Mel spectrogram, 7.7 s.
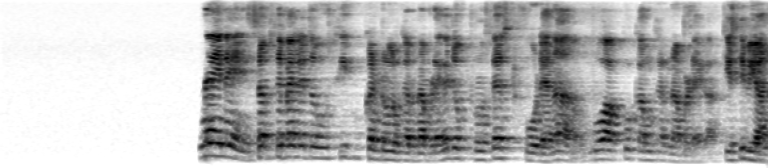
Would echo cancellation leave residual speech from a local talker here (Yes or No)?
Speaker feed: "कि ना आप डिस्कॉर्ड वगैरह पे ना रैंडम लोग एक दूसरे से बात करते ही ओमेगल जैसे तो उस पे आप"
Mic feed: Yes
